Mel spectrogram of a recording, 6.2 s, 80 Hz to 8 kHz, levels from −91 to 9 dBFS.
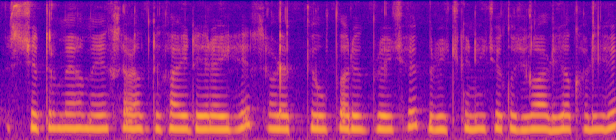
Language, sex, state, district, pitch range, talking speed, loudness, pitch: Hindi, female, Madhya Pradesh, Bhopal, 245-260 Hz, 225 wpm, -18 LUFS, 250 Hz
